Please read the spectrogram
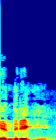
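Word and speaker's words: Endrick: Pero se ve ahí en esa acción precisamente hat-tricky y Endricky, que los brasileños a veces pronuncian así, el sonido K al final de la palabra.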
